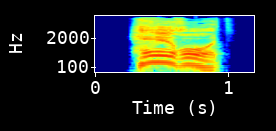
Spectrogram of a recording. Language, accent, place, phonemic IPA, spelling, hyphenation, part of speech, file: German, Germany, Berlin, /ˈhɛlˌʁoːt/, hellrot, hell‧rot, adjective, De-hellrot.ogg
- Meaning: bright red; scarlet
